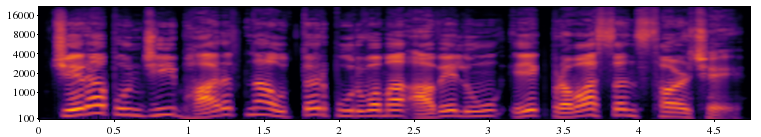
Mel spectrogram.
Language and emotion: Gujarati, neutral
